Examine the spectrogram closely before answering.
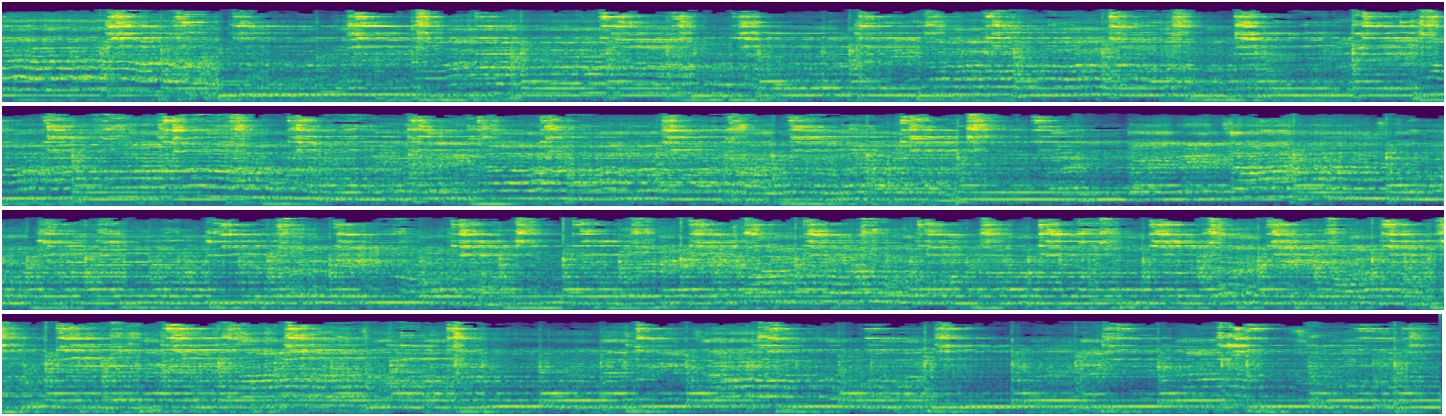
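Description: Marathi devotional abhang (bhajan) sung live by a woman over a steady drone, with harmonium and a hand drum keeping a regular beat.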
